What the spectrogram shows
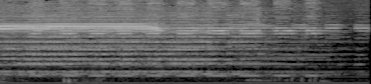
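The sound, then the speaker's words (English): Many car horns honk together in a sustained, overlapping blare, steady and fairly loud throughout, like a crowd of parked cars sounding off at once, as an audience honks for nurses, medical workers and front-line workers, with no talking. “And I want to give our nurses and our medical workers and all the front lines, I want to give them a big amen and honk your horns for them.”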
